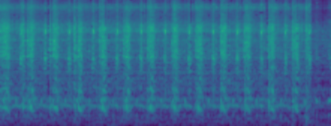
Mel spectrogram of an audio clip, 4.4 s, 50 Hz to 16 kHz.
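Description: Generac standby generator's two-cylinder engine cranking over on its starter motor without firing, an even chug about five times a second, during a compression test with a gauge in one spark plug hole and the fuel shut off. The cranking stops right at the end; the gauge reads about 195 to 200 psi, close to the expected 210.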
